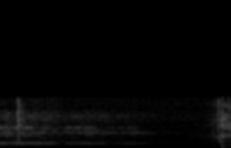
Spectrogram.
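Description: A toy plays short electronic tones.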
